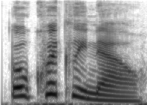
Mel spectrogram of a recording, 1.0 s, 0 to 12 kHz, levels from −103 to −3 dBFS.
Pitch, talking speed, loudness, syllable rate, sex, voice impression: 220 Hz, 185 wpm, -17 LUFS, 4.8 syllables/s, female, feminine, adult-like, tensed, powerful, bright, clear, intellectual, friendly, elegant, lively, kind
